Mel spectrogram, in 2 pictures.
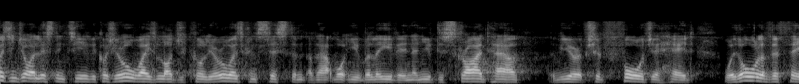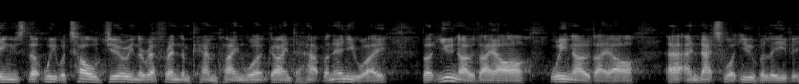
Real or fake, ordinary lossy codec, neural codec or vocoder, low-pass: fake; none; codec, 16 kHz, 4.8 kbps, FACodec; none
